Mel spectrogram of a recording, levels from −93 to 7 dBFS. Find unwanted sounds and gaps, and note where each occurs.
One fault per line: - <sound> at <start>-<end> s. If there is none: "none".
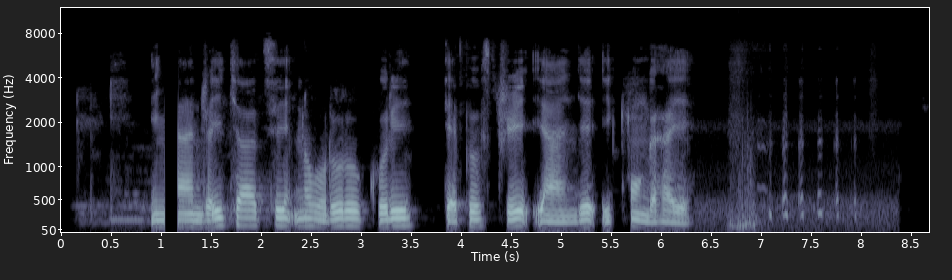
- dropout at 1.0-1.2 s
- laugh at 6.6-8.2 s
